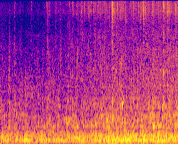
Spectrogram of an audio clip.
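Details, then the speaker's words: Kenmore top-load washer in the agitation portion of the rinse cycle. Water sloshes with a soft back-and-forth knocking about three times a second as the agitator reverses. Normal agitator operation. "kind of knocking back-and-forth noise that's normal I get that question a lot if somebody has a washer without an agitator or front load washer they're not used to hearing that sound so that's good sound it means your washer is working appropriately"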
